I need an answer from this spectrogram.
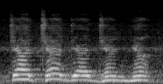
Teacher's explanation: ಅದೇ ಕವರ್ಗ ಮುಗಿದ ನಂತರ ಚ ಬೇಕು ಅಂತ ಇದ್ದರೆ ನಾಲಿಗೆಯ ಮಧ್ಯಭಾಗ ಬೇಕು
